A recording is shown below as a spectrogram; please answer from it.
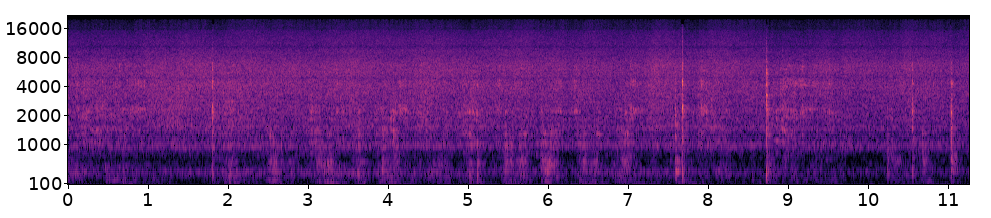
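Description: Onions sautéing in a pot for Zuppa Toscana give off a steady, close sizzle, with soft scrapes and clicks of stirring throughout and no voices.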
